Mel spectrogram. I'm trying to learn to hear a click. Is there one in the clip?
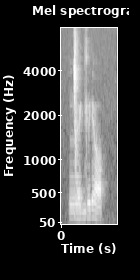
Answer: yes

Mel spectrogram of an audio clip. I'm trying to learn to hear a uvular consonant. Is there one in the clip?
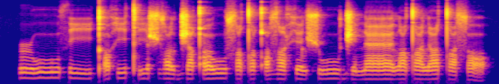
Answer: yes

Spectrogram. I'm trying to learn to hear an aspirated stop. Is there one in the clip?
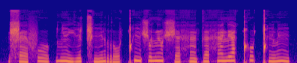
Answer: yes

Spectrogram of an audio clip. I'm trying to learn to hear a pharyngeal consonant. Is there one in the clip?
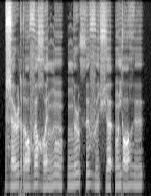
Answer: no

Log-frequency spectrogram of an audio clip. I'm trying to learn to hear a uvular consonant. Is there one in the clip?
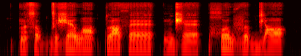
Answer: yes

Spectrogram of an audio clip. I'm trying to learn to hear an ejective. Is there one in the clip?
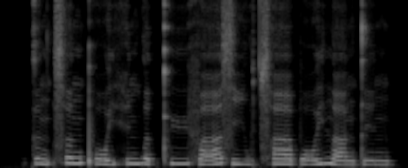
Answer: no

